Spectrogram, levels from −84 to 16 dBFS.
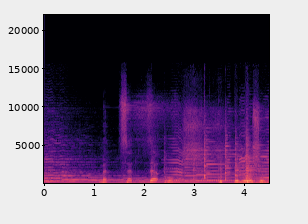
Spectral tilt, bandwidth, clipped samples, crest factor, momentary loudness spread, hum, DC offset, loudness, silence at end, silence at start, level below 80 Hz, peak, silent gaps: -5.5 dB/octave; 14 kHz; under 0.1%; 20 dB; 13 LU; none; 4%; -23 LUFS; 0 s; 0 s; -50 dBFS; -2 dBFS; none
